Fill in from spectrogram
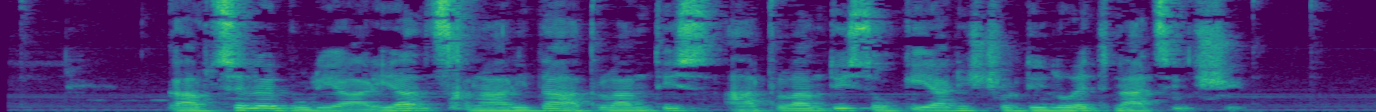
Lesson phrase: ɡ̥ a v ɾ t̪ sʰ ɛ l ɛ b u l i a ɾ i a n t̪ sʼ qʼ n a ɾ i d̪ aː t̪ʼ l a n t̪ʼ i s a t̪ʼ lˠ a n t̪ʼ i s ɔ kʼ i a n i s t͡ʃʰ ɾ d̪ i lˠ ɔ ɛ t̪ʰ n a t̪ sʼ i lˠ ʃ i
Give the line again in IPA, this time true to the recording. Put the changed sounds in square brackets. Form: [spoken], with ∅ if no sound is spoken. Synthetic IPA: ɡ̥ a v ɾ t̪ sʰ ɛ l ɛ b u l i a ɾ i a n t̪ sʼ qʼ n a ɾ i d̪ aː t̪ʼ l a n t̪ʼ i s a t̪ʼ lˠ a n t̪ʼ i s ɔ kʼ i a n i s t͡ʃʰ ɾ d̪ i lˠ ɔ ɛ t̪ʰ n a t̪ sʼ i lˠ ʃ i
